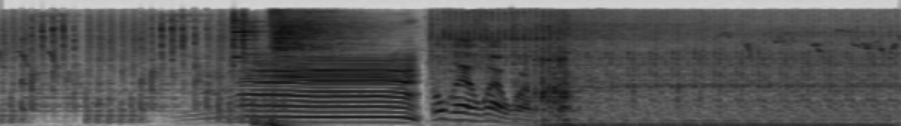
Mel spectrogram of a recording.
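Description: Cow mooing sound effect: one long, loud moo starting about a second and a half in and dropping in pitch as it ends, then a shorter wavering moo. A steady low rumble follows from about halfway through.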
